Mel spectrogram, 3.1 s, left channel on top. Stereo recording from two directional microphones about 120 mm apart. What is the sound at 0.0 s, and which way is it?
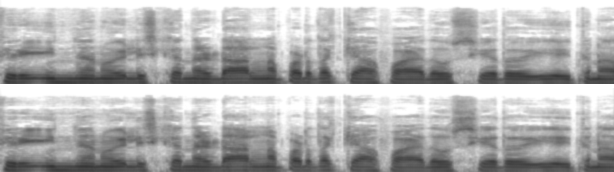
Speech, 40° left (ahead or behind).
